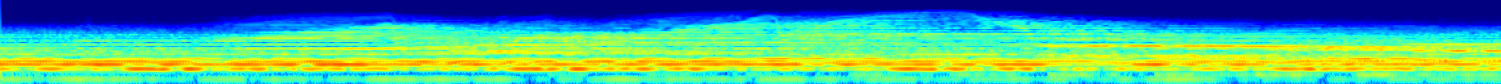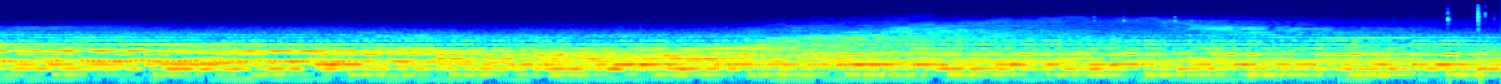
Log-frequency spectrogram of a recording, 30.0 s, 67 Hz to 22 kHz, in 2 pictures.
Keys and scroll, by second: 2.1 space, 4.5 space, 7.9 space, 11.6 space, 13.2 super+0, 14.7 super+space, 18.5 super+z, 24.9 space, 29.8 super+0.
